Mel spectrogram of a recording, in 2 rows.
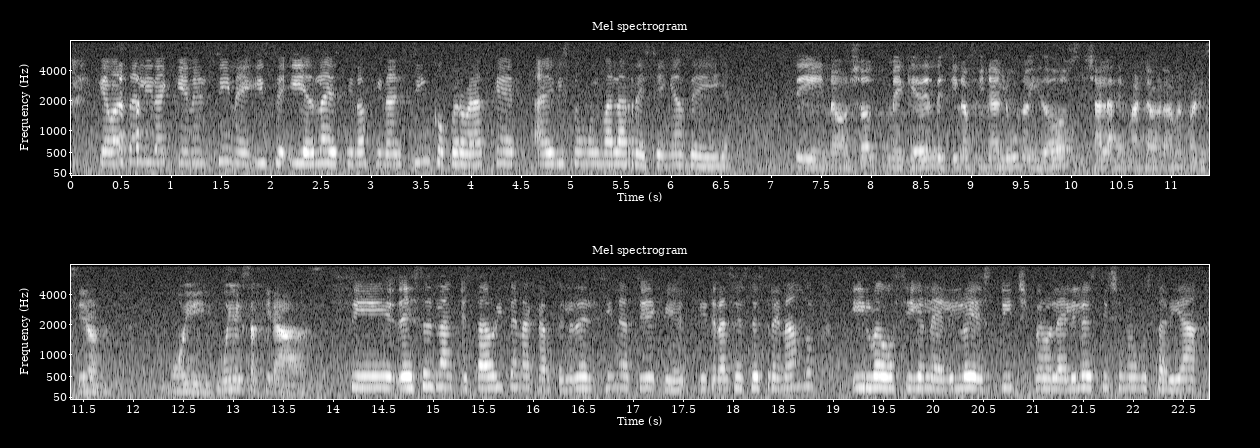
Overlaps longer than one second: none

